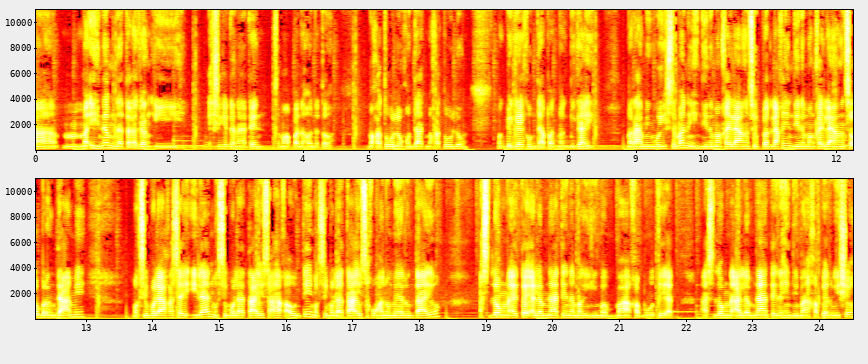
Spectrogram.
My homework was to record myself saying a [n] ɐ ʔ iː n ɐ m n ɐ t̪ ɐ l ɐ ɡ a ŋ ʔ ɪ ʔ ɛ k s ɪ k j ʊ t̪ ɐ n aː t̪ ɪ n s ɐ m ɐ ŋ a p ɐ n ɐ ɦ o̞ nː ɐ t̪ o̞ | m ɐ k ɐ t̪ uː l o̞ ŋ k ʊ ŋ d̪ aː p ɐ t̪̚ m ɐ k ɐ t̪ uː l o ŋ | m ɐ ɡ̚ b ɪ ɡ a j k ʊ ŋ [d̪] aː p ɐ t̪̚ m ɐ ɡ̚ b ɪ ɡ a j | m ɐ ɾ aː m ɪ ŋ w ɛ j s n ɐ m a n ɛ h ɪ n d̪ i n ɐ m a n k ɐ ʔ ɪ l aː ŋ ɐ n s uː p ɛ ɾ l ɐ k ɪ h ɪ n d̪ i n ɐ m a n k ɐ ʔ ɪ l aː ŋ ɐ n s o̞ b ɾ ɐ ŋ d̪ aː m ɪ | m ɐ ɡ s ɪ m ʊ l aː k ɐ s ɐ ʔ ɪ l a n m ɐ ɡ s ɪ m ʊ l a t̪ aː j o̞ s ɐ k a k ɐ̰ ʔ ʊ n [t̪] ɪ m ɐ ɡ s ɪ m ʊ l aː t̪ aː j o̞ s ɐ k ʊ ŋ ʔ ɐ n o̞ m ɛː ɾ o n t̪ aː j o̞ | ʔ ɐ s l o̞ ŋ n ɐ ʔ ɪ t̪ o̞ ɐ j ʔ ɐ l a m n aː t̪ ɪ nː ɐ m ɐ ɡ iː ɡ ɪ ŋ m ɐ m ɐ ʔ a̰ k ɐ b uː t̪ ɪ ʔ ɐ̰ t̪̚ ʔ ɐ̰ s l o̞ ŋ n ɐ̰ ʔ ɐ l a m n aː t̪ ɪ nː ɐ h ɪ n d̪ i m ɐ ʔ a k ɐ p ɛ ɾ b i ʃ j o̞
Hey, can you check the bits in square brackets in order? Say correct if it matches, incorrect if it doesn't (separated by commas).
incorrect, correct, correct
